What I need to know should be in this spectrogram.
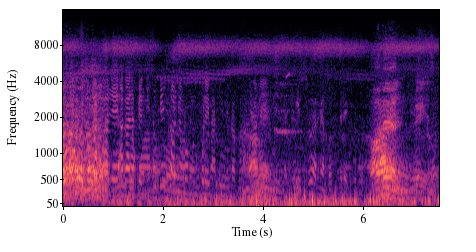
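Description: A man speaks out loud outdoors.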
